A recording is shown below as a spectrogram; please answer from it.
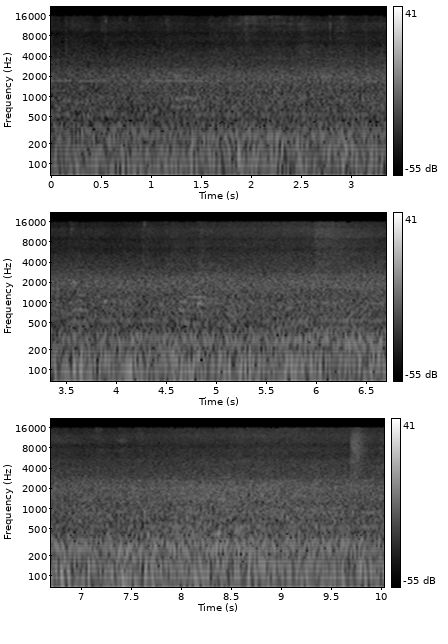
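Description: Eurostar high-speed electric train, a red ex-Thalys PBKA set, pulling in along the platform and rolling past close by. Its wheels and running gear make a steady low rumble that grows louder as it draws level.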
